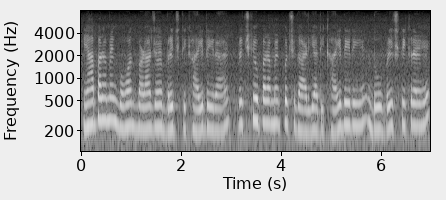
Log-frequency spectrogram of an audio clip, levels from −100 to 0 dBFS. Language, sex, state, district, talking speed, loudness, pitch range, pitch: Hindi, female, Uttar Pradesh, Etah, 240 wpm, -23 LUFS, 210-245 Hz, 225 Hz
